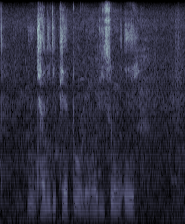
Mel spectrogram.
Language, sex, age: Southern Sotho, male, 20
